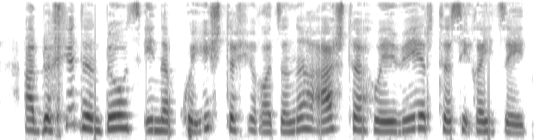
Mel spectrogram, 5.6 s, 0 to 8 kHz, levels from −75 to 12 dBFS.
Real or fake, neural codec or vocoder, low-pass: real; none; 7.2 kHz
